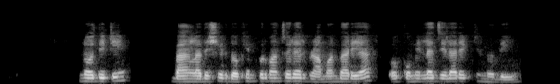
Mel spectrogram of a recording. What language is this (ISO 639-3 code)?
ben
